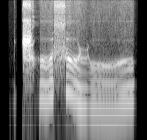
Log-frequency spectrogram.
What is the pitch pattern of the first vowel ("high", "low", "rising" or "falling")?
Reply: rising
